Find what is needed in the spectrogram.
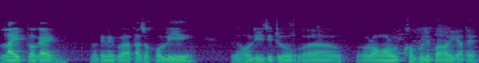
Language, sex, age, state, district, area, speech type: Assamese, male, 30-45, Assam, Kamrup Metropolitan, rural, spontaneous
